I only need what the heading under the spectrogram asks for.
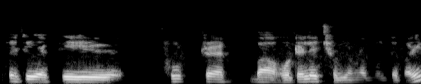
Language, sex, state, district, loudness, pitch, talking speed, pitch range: Bengali, male, West Bengal, Jhargram, -14 LUFS, 115 Hz, 185 wpm, 110-125 Hz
